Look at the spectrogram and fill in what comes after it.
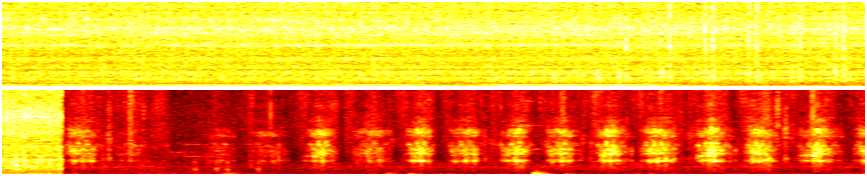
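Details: Badly worn front wheel bearing heard while driving at road speed: loud, steady droning growl, much heavier than normal tire hum.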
